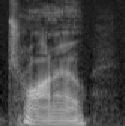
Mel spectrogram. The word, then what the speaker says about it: Toronto: And then I was in Canada, and I swear, I went to a place in Toronto, in a basement, Toronto, and that's how they say it, T-R-O-N-N-O, that's how you pronounce it.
